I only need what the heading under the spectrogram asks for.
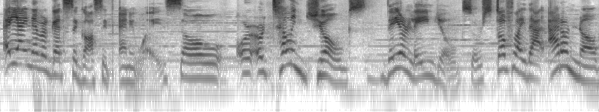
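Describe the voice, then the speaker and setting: A woman with a slightly high, bright voice hosts a game livestream, chatting casually with music in the background. She talks straight to her viewers and keeps checking in with tag questions.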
